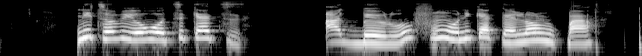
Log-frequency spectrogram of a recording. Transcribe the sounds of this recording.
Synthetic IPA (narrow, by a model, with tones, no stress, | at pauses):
nĩ˦to˧ɾi˦o˧wo˦ti˦kɛ˦˨ti˨ | a˨ɡ͡be˨ɾo˨˦fũ˦o˧nĩ˦kɛ˦˨kɛ˨lɔ˦ɾ̃ũ˦˨k͡pa˧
